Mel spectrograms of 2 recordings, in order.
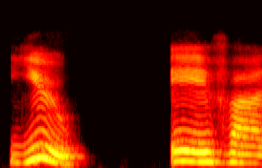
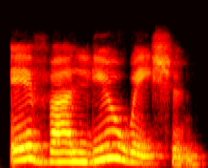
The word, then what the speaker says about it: evaluation: teacher evation evation então a letra U tem som de you you you é você em inglês então é só você usar essa pronúncia you evaluation repete com a teacher evaluation muito bem não tenha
